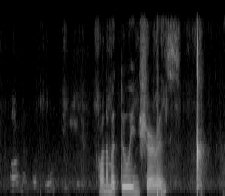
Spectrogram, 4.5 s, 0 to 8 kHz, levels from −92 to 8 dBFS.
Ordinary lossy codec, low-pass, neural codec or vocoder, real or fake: none; 7.2 kHz; none; real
